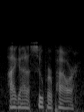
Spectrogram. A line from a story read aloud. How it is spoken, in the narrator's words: He took a deep breath, lowered his voice, and said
